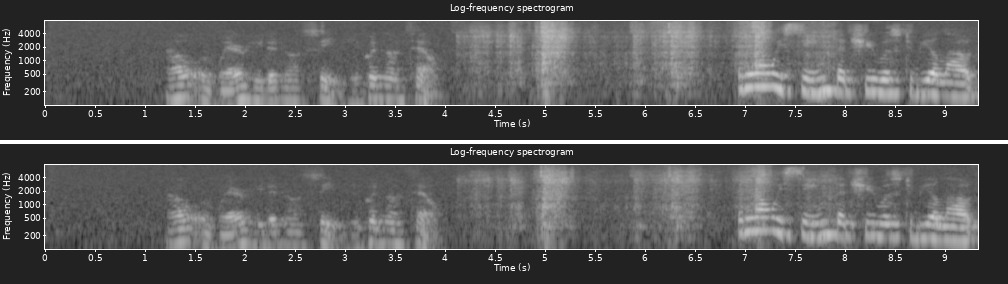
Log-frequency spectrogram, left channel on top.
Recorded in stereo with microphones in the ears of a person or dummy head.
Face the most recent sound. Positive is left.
turn(degrees=15)  # may be behind; listen again after turning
